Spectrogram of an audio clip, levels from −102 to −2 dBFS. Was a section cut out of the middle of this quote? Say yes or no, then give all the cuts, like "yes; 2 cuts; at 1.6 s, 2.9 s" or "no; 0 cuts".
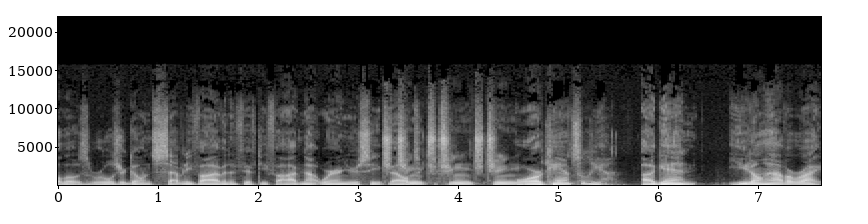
yes; 1 cut; at 4.9 s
